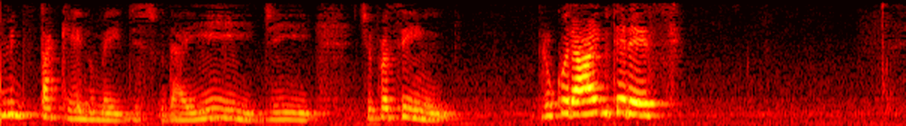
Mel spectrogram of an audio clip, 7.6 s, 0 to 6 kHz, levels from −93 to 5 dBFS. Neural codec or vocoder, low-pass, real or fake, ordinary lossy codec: none; 5.4 kHz; real; none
